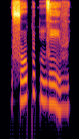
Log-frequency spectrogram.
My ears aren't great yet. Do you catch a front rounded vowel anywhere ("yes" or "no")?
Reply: yes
